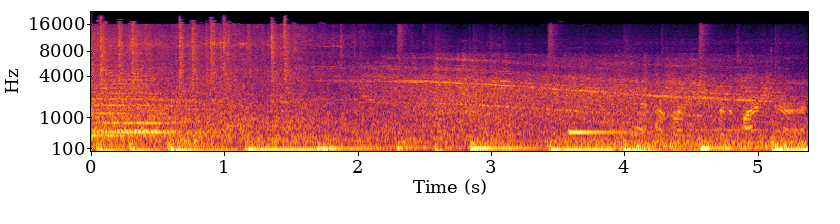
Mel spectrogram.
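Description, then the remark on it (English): A steady, enveloping roar of an airplane cabin in flight to New York, a deep engine drone under constant airy hiss, with faint indistinct murmurs from passengers. “On the plane back to New York, I think again about looking out of a train window at Pittsburgh.”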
